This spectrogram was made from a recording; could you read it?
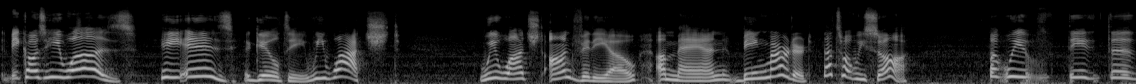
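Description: A woman with a New York accent from Staten Island, hosting a political talk show in a rambling, profane monologue full of restarts. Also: medium pitch. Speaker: podcast host.

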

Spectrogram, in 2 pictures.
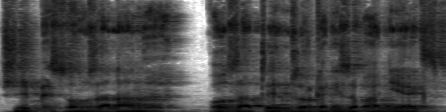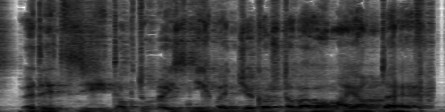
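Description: A creaky male voice acted by a man of a sceptical royal councillor in a fantasy radio play. He argues slowly and querulously, with a heavy echo around him. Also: fairly low pitch, fairly even intonation, fairly bright tone, heavily acted. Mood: dismissive. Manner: sceptical, drawn-out, argumentative. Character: skeptical, pragmatic, querulous royal council member. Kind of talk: fantasy audio drama acting. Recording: very echoey room.

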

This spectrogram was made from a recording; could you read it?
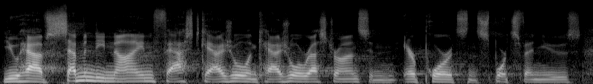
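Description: A man interviewing on stage, with articulate, formal, measured phrasing. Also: medium pitch, steady tone. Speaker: interviewer, event moderator. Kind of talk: prepared onstage interview introduction. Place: large hall, on stage before an audience. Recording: echoey hall, long reverb.

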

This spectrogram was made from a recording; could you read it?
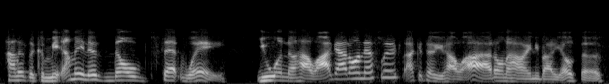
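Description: A comedian from the Virgin Islands with a mixed island, Midwestern and New York accent, chatting loosely in an interview, rambling, laughing and swearing casually. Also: male voice, a little high, big pitch swings, fast talker, no echo, muffled recording. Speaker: comedian and show producer.

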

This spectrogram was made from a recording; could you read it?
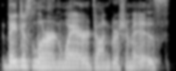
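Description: A woman's voice: lowish voice, little pitch movement, unhurried, gravelly, no room sound, studio quality. A woman hosting a podcast, interviewing her guest in a conversational way.

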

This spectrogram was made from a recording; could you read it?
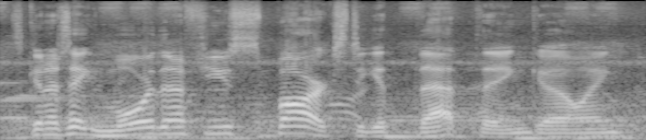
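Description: A man's voice: medium pitch, lively intonation, moderate pace, over music, close to an everyday voice. A man playing a cocky, flirtatious space smuggler in an audio drama, smug and teasing.

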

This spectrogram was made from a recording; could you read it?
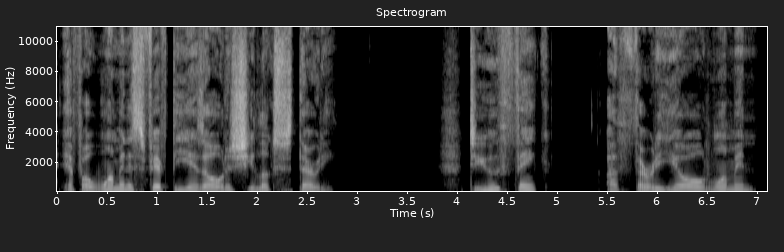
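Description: A man's voice: mid-range voice, creaky, darkish tone, dry recording, studio quality. A man giving blunt dating advice in a reaction commentary, lecturing and often checking whether the listener understands. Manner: lecturing, repeats "you understand?"; blunt, swears.

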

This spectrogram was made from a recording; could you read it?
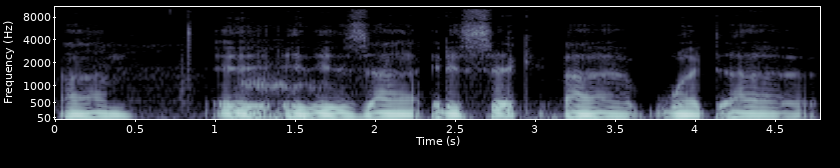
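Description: A man's voice: low voice, monotone, slow, dark tone, dry recording, highs cut off. A middle-aged man from the United States, a political candidate speaking earnestly in a conversational interview, with many fillers and restarts.

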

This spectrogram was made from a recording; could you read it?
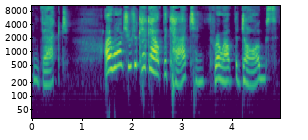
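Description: A woman's voice: fairly high pitch, sing-song, slow, slightly rough, pitched above the performer's own voice, full character voice. A woman voicing a kindly, amused old male rabbi in a storybook tale, chuckling as he gives instructions.

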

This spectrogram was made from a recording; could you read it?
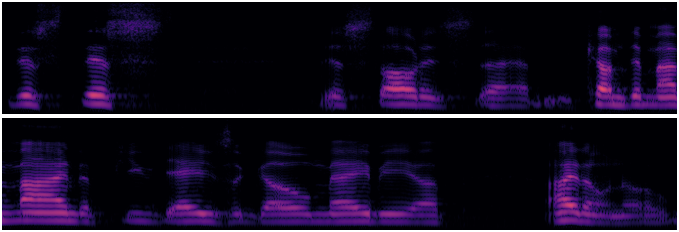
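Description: A preacher with a loud, high-pitched voice that cuts bright and sharp through the sanctuary. He swings from fervent shouting down to soft, offhand remarks. His is easy to hear in his casual phrasing. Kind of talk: sermon in church service. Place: church sanctuary.

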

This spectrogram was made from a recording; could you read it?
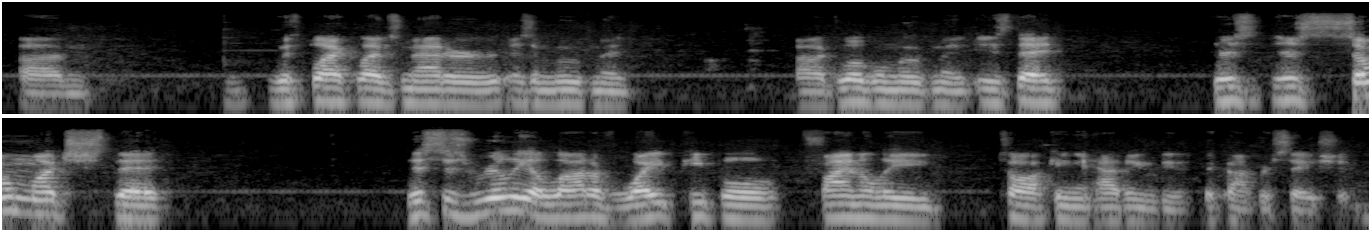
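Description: A man interviewing in a casual, thoughtful discussion, speaking in a halting, roundabout way. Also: fairly high pitch, slightly rough, poor audio. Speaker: interviewer at a theatre talkback.

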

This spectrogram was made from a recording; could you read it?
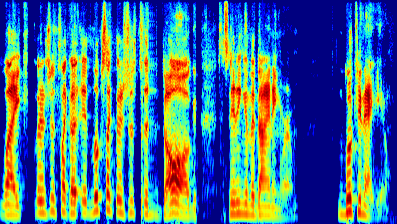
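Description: A man's voice: fairly high pitch, normal speed, no room sound. A man chatting casually as a podcast co-host, bantering and swearing freely. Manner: profane, bantering. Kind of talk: casual chat.

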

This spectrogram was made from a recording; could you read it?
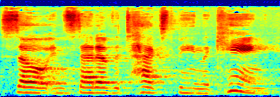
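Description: An American woman explaining things as an interview guest, measured and with pauses. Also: medium pitch, fairly even intonation, a bit bright. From Seattle, United States. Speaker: theater artist, interview guest. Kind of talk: casual explanation. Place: artist's studio. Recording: echoey reverberant room, faint noise.

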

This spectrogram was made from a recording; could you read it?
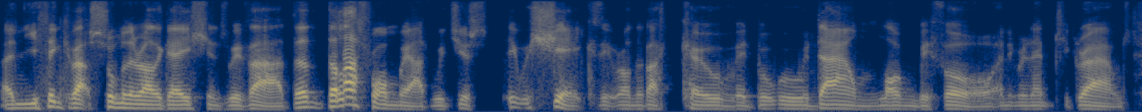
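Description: A man's voice: sits low, fast, few pauses, dry recording. A middle-aged man, co-hosting a casual chat and rambling through answers with lots of fillers and restarts. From England. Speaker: podcast co-host.

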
